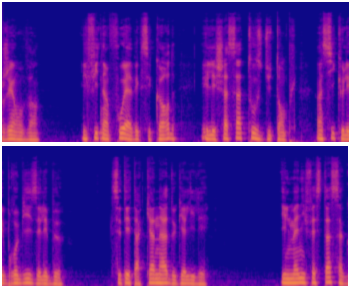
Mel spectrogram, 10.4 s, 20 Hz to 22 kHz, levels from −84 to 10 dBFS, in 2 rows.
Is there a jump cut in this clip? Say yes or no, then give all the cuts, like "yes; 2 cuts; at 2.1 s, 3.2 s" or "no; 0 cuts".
yes; 2 cuts; at 1.1 s, 6.8 s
